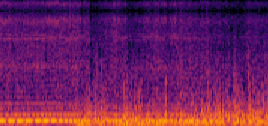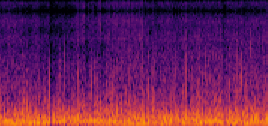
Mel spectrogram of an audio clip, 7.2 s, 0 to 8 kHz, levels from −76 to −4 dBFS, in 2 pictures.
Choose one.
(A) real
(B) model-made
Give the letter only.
A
